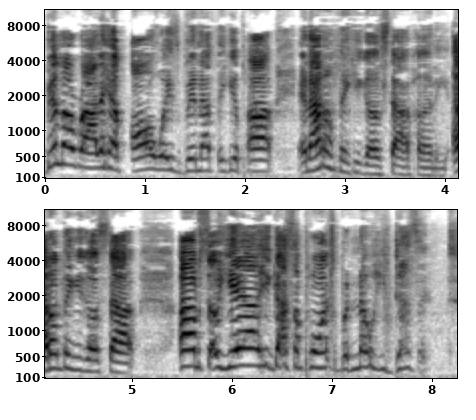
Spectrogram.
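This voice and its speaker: A woman with a high pitch uses a raised, projected voice at a moderate pace, her tone bright, sharp and animated and her intonation lively, in a very clean recording with a silent background. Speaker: YouTube commentary host. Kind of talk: casual live-stream commentary. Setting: live stream. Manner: animated, many fillers.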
